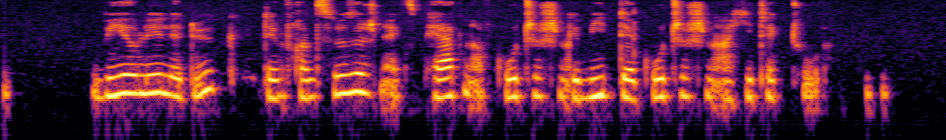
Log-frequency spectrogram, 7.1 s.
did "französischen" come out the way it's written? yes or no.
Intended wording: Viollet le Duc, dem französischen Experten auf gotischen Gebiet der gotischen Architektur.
yes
